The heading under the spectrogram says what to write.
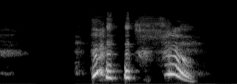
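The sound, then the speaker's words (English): A loud sneeze with a sharp sudden burst and a short breathy tail, preceded by a quick intake of breath. “I'm gonna sneeze.”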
